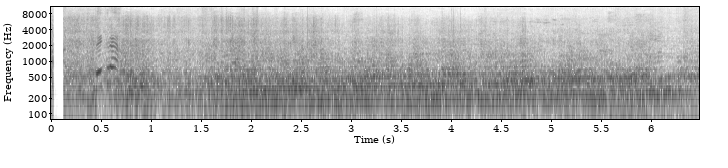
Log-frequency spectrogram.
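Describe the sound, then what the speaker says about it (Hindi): A Sukhoi fighter jet roars overhead during a military flight display, a loud continuous rumbling roar that holds steady for several seconds after a brief quiet start. "देखिए सुखोई का शौर्य यहां आप देख लीजिए, सुखोई भी गरजता दिखाई दिया"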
